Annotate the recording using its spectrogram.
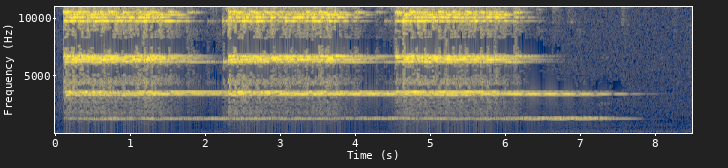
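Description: Altar bell rung three times, about two seconds apart, each strike leaving a bright, steady ring that overlaps the next and fades out near the end. It marks the elevation of the consecrated host at Mass.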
